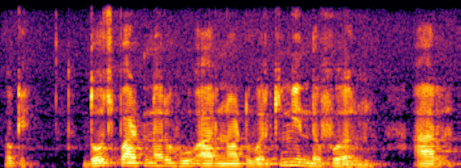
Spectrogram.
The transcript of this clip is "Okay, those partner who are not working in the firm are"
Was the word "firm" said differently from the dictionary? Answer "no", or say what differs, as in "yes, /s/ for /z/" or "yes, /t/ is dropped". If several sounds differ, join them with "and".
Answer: no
